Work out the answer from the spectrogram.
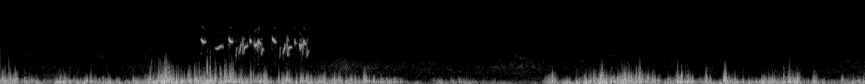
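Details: Bulbul song for tutoring young birds and fledging chicks: one brief phrase of fast, bubbling, chattering notes about two seconds in, partly masked by strong continuous low rumbling noise.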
